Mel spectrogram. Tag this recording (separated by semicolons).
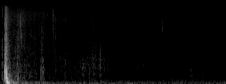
hit; dirt; dust; gravel; impact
